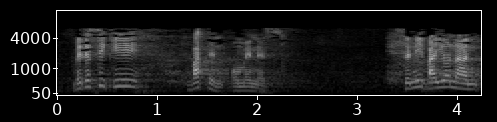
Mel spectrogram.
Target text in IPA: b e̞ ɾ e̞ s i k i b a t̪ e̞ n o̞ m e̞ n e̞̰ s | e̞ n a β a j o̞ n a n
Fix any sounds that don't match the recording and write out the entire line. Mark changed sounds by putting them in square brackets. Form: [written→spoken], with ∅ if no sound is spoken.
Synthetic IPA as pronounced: b e̞ ɾ e̞ s i k i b a t̪ e̞ n o̞ m e̞ n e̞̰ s | e̞ n [a→i] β a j o̞ n a n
